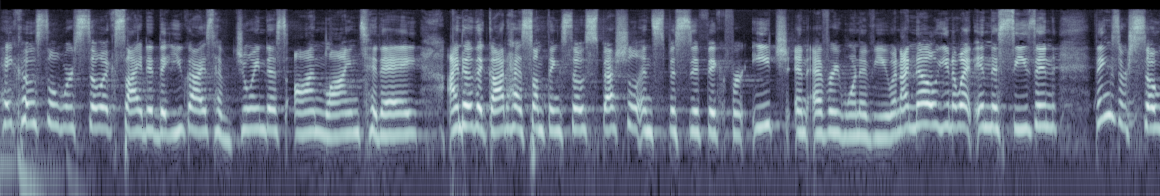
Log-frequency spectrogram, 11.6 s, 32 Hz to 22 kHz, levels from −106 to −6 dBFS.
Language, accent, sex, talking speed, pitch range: English, American, female, 215 wpm, 270-330 Hz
